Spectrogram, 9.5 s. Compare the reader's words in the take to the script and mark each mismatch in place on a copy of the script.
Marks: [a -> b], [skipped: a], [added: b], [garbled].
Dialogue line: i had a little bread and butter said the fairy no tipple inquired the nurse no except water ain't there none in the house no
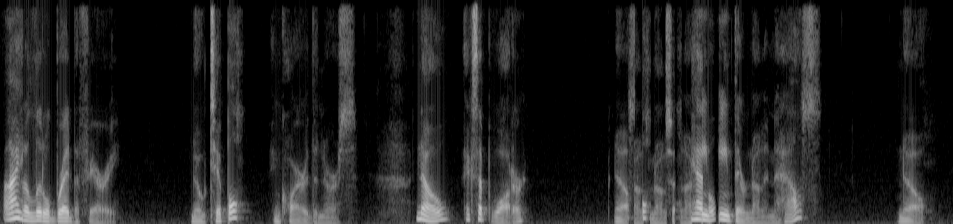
i [skipped: had] a little bread [skipped: and butter said] the fairy no tipple inquired the nurse no except water [garbled] ain't there none in the house no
